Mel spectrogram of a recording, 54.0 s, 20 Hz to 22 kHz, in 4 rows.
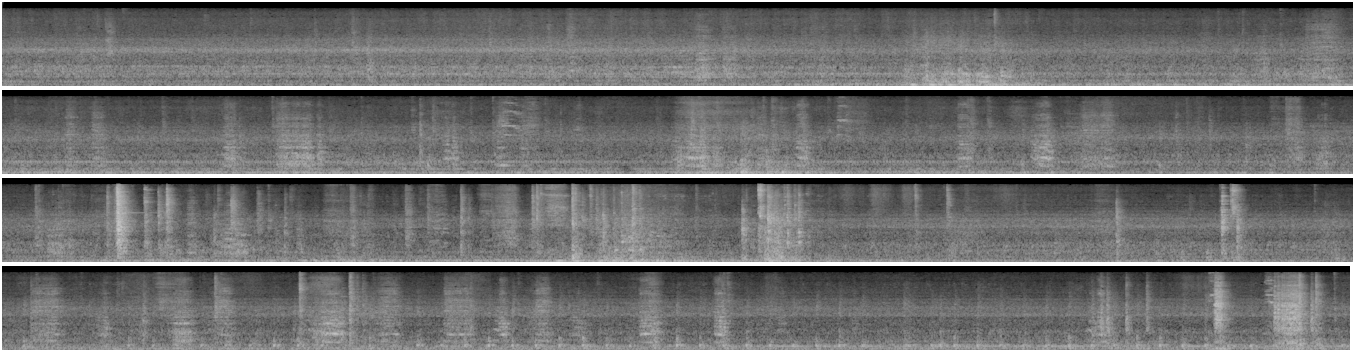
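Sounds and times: train wheels rumbling on rails: 0.0s - 54.0s
track knocks and clicks: 6.9s - 10.4s, 12.2s - 35.4s, 38.0s - 54.0s.

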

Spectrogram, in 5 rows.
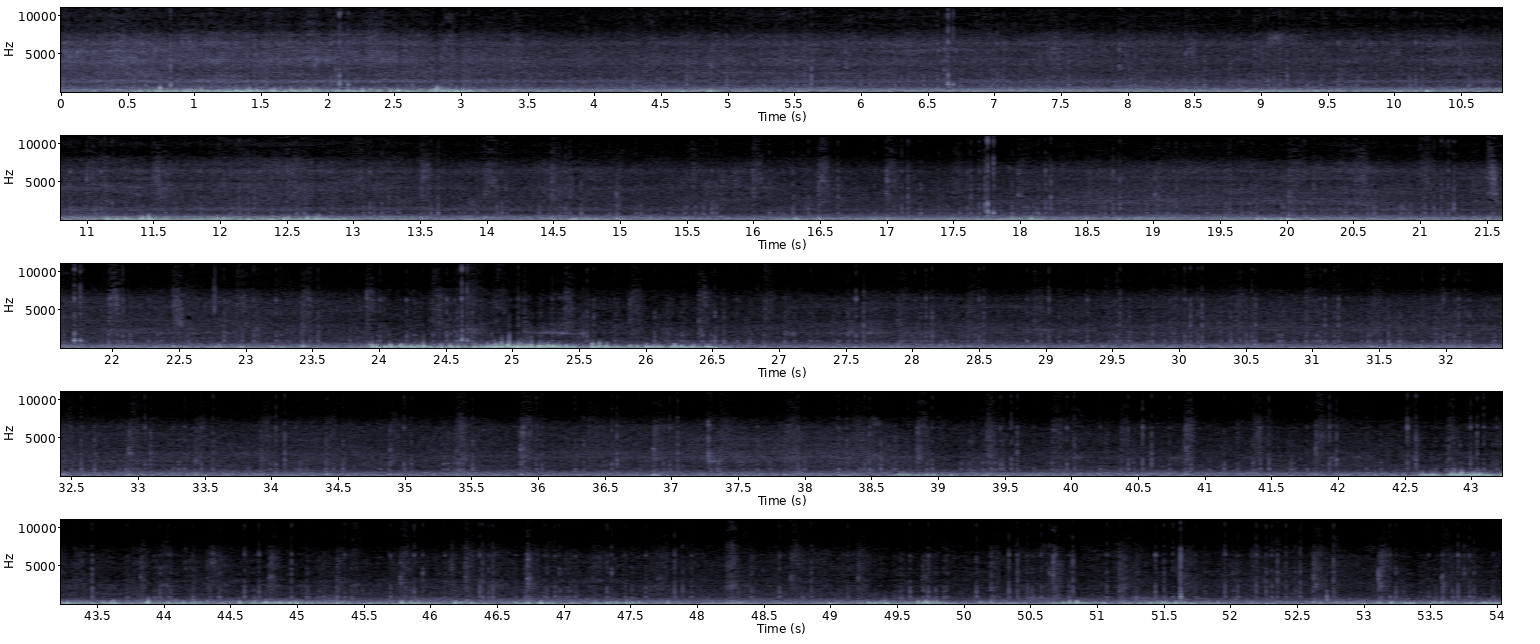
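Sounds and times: footsteps on steel catwalk: 0.0s - 54.0s
steady rushing background: 0.0s - 54.0s
wind blowing across microphone: 0.0s - 54.0s.

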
